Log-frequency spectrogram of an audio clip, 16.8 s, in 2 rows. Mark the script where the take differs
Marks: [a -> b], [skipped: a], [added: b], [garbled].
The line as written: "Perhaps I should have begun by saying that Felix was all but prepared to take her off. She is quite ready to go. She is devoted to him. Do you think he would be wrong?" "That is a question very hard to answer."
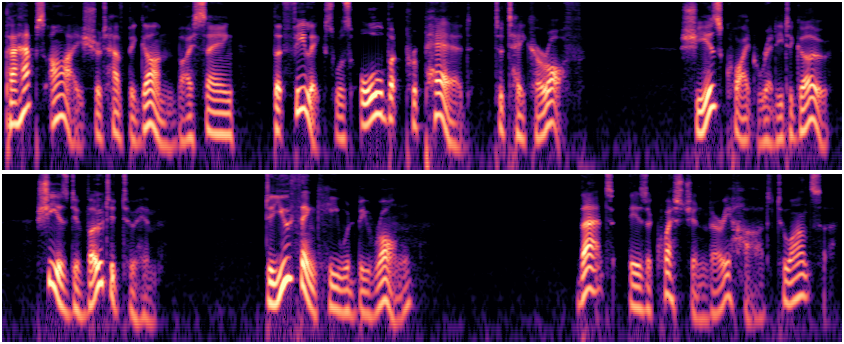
"Perhaps I should have begun by saying that Felix was all but prepared to take her off. She is quite ready to go. She is devoted to him. Do you think he would be wrong?" "That is a question very hard to answer."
